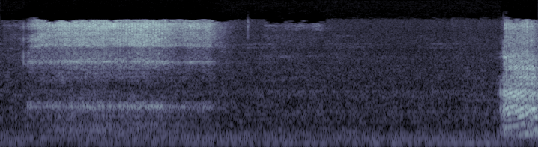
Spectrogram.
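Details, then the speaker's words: Snoring from soft palate vibration, presented as an example of obstructive sleep apnea syndrome: low, rough rumbling through the breath with a hissing airflow early on and a loud noisy burst at the end. "fazendo com que o palato mole basicamente o tecido mole pendurado na garganta a celebrar essa vibração é a fonte do ídolo se ouve quando alguém está roncando"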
